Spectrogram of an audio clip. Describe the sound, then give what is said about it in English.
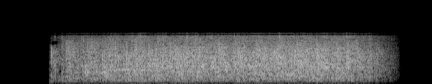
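A steady burst of audience applause welcoming a guest to a show, dense and even, holding at a constant loudness for about three and a half seconds before fading out quickly. No voices are heard. “and let's welcome him with a wonderful, wonderful round of applause.”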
